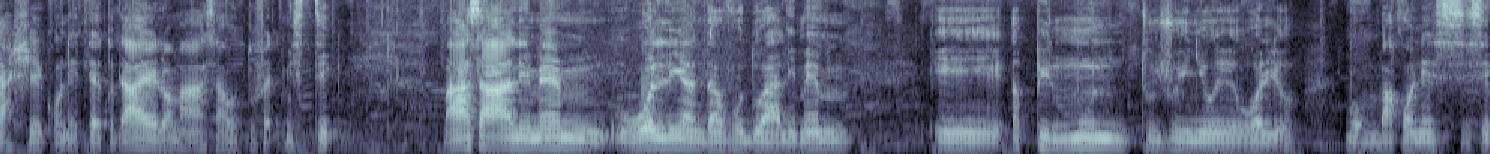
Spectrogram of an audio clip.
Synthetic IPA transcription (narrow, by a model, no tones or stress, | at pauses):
aʃekʰɔ̃nɛ̰̃tɛtudajɛlɔmaasaotufɛt̪̚mistik̚ | maasalimɛ̃mɣɔlːiãdãvodoalimɛ̃m | eɐ̃pilmũntuʒuinjoewɔljo̰ | bɔ̃m̩pakɔ̃nɛ̃sise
